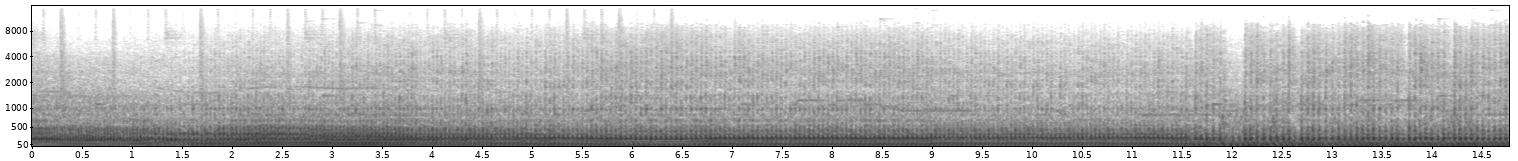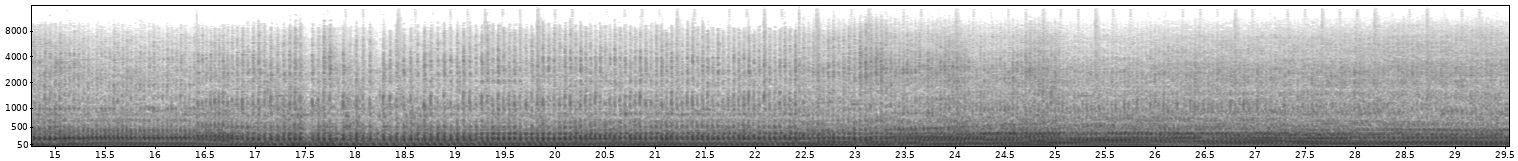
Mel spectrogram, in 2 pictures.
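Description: BMW E36 M3's straight-six engine idling after a cold start, steady but slightly wavering: the shaky idle that wants to stall, which the owner blames on a cracked intake boot found in a smoke test.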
